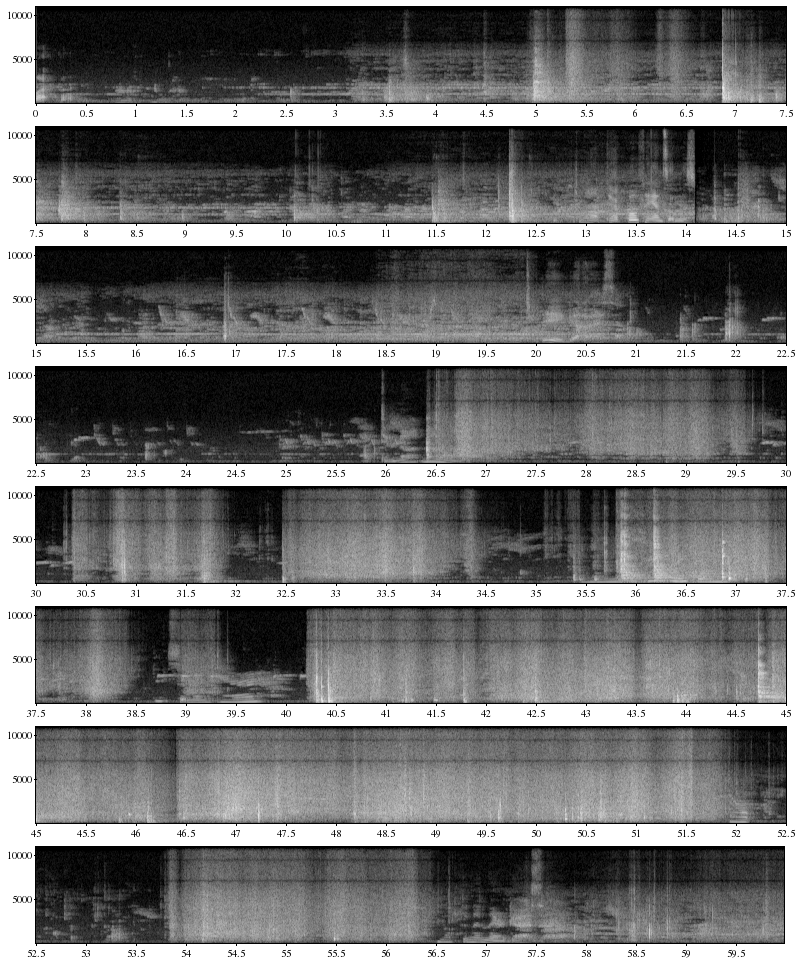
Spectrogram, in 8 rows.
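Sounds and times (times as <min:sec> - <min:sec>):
plastic bags crinkling: 0:04.6 - 0:08.5, 0:26.4 - 0:34.5, 0:35.4 - 0:39.4, 0:40.2 - 0:52.2, 0:53.8 - 0:56.6.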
